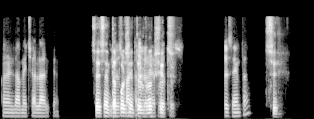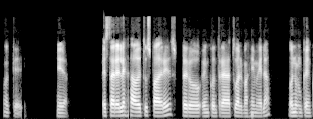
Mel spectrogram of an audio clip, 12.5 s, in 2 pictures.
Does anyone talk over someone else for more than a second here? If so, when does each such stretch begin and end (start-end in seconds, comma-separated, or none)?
2.2-3.4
